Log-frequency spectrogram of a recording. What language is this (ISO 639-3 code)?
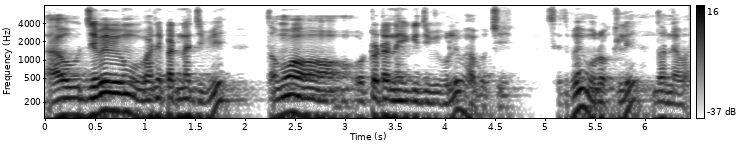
ori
